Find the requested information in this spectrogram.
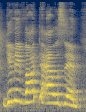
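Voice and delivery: high, squeaky mock plea with a giggle; begging fan voice. Playing a viewer begging host for vodka, squeaky mock plea. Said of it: "you gotta tell me in the group".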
